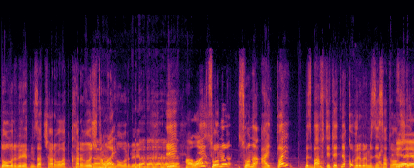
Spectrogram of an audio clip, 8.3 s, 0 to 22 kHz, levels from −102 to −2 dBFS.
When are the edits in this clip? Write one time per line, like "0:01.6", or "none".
0:05.9

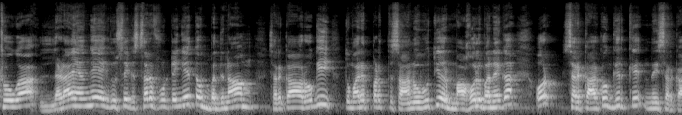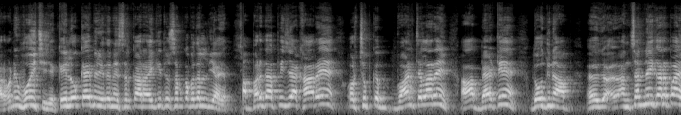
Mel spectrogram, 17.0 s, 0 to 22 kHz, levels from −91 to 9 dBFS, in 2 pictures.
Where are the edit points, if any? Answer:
0:11.6

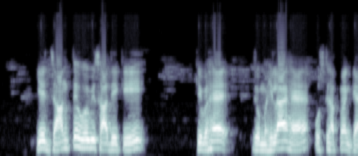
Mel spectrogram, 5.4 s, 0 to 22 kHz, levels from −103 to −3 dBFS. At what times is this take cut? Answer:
none

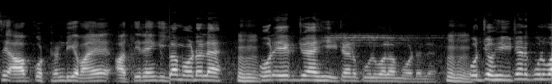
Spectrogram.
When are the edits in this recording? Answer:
0:01.7

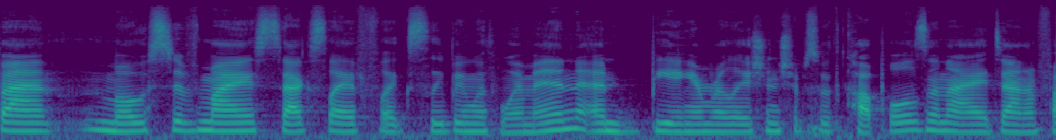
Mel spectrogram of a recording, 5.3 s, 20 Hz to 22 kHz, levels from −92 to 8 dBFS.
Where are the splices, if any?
none

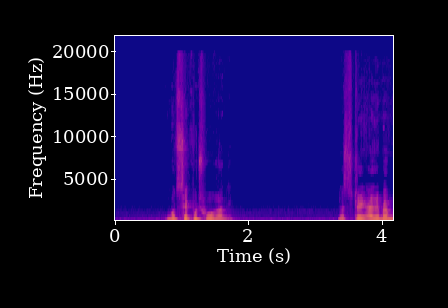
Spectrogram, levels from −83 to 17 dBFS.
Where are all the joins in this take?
none

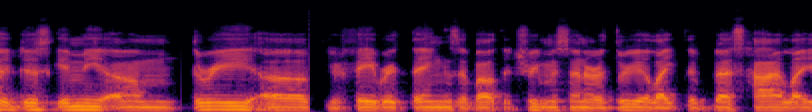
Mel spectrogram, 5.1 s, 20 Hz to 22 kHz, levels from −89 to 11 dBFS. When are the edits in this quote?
0:01.1
0:02.0

